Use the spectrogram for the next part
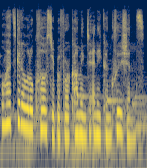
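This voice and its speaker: A woman's voice: mid-range voice, expressive, fast, loud music behind the voice, natural voice. A woman voicing a graceful, polite young noblewoman in a game, speaking formally and courteously. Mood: gentle.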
